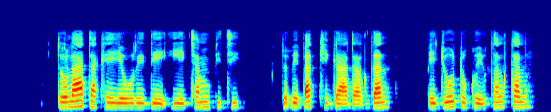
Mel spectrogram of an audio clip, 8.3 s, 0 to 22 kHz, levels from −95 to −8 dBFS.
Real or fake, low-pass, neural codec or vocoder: real; 7.2 kHz; none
